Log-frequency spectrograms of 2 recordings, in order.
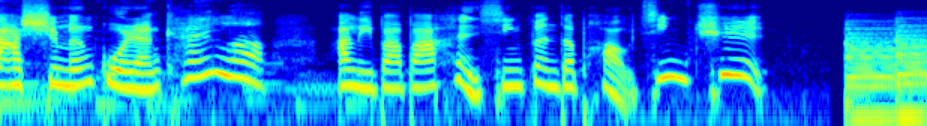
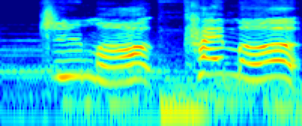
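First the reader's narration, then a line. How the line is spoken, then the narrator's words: Bold shout. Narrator (Chinese): 阿里巴巴鼓起勇气出来喊着说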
